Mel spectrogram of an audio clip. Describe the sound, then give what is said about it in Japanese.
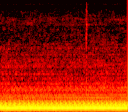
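A Toyota Prius engine roars loudly and steadily after its catalytic converter was stolen, a harsh, unmuffled drone with a deep rumbling low end and rattly texture that fills the whole clip without letting up. “ところがこのコンバーターを盗むとですねこんな音になっちゃいますすごい音です自分の声が聞こえません”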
